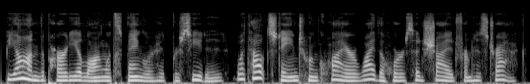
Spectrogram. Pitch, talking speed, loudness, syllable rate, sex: 185 Hz, 215 wpm, -16 LUFS, 5.6 syllables/s, female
